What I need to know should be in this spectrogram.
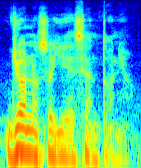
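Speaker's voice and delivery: whispered divine correction; whispering Spirit; whispered rebuke. Acted. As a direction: whisper it like a voice within. Holy Spirit rebukes the pastor.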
